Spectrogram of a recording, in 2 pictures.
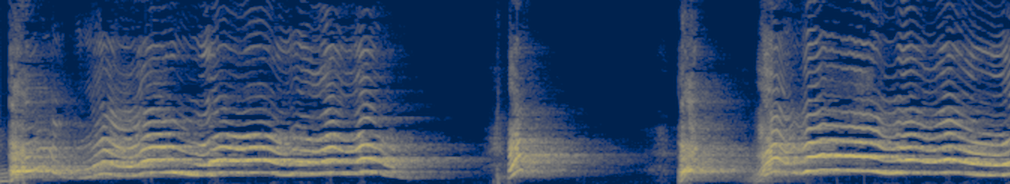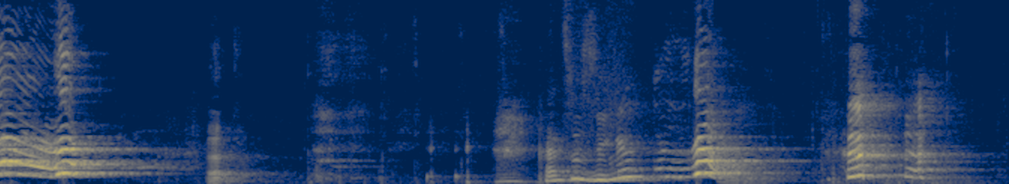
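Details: Domestic dog performing its opera-diva 'singing': long, loud, wavering tones with rich overtones, held for several seconds. Quieter, shorter whines and yelps follow near the end.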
